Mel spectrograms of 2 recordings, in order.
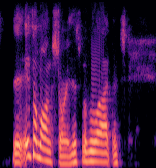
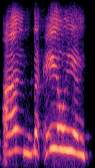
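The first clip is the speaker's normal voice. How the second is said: put-on high, slow, beaming boy's voice; proud kid; 11 semitones higher, slower than usual. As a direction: announce it like the best role ever. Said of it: "he goes".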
